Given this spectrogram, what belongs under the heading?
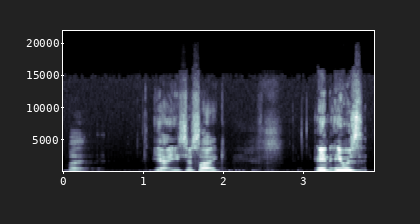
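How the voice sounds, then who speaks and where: A young man co-hosting a podcast, talking in an animated way, swearing often and cutting in. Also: medium pitch, takes it slowly, dry recording, clean studio sound. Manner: animated, swears a lot, jumps in. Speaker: podcast co-host. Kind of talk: casual chat.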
